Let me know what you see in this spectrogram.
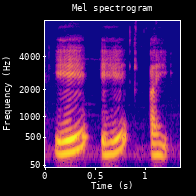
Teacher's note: కంఠ తాళవ్యములు అంటే కంఠము మరియు దవడ రెండింటి నుండి పుట్టినవి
